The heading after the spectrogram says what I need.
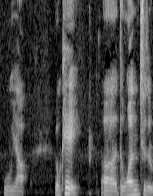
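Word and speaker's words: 乌鸦: again, wu ya, and it's pronounced wu ya, both in the first tone, wu ya. Okay, the one to the right of wu ya in the second row,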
